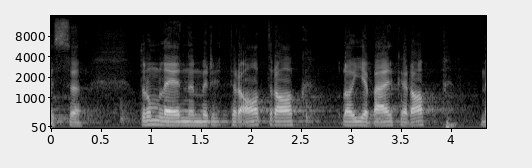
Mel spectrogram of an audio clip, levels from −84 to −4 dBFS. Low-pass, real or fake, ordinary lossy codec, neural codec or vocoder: 14.4 kHz; real; none; none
